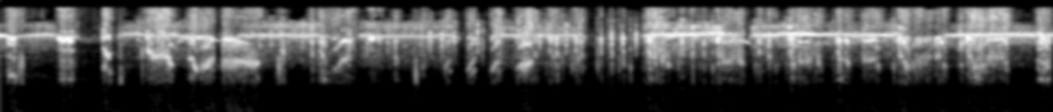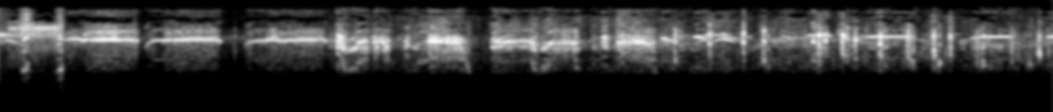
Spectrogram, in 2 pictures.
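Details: Rainy-season mating lure call of swiftlets: a dense, continuous high buzzy twittering with a steady thin whistle running through it, and quick clicking ticks in the first half.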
